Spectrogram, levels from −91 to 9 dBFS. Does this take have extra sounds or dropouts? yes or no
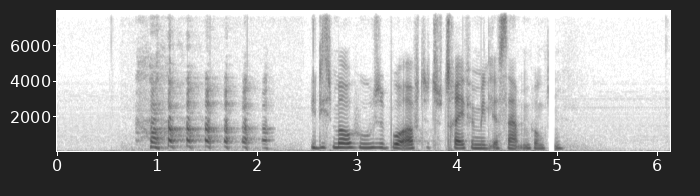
yes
